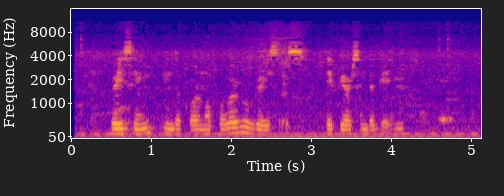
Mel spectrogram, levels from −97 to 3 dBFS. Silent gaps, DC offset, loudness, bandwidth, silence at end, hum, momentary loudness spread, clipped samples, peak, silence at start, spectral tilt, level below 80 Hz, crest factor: none; under 0.1%; -21 LUFS; 10.5 kHz; 0.05 s; 50 Hz at -50 dBFS; 22 LU; under 0.1%; -4 dBFS; 0.1 s; -5 dB/octave; -48 dBFS; 20 dB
